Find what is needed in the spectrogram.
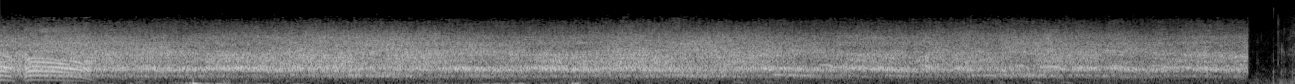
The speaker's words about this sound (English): And not only did they stand across from each other in a ring, you just heard the crowd go crazy. This is something none of us thought we would ever see. This is amazing.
